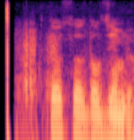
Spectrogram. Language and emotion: Russian, neutral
